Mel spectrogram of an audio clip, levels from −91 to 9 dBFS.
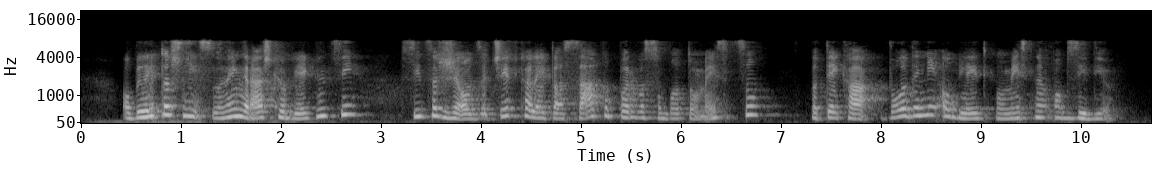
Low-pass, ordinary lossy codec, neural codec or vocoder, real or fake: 7.2 kHz; Opus, 64 kbps; codec, 16 kHz, 1.1 kbps, Voila-Tokenizer; fake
